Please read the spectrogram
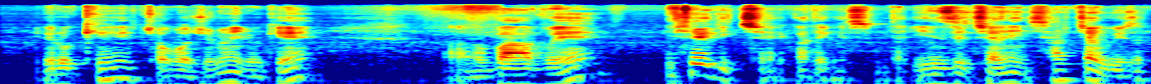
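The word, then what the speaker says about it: וָו: 여기 V 발음을 가지고 있는데요. vav라고 발음합니다.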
